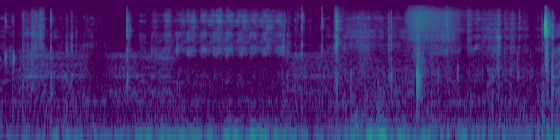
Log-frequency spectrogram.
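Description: Faint rubbing and scratching of a bone folder on die-cut cardstock, with a few light ticks as paper is handled.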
